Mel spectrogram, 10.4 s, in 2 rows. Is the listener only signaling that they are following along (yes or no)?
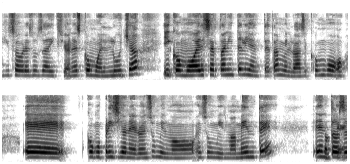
yes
